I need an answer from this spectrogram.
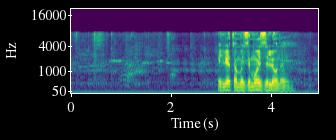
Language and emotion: Russian, neutral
